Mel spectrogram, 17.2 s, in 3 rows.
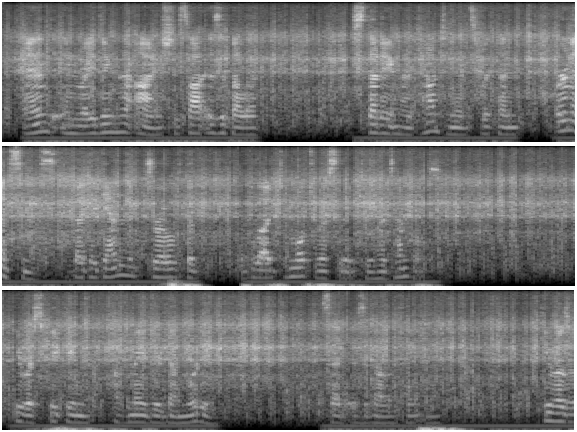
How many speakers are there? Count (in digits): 1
